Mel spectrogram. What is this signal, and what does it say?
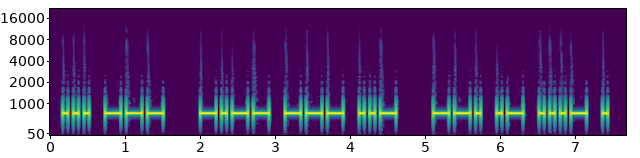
Morse code, heard as a keyed tone, about 17 wpm, 700 Hz. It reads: SO YOU GAVE
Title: Sentences from Top 1000 Words - Review Part 2 - 17wpm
